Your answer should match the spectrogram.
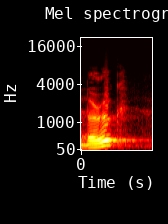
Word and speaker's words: Baruch: All right, so verse 45, the word that Jeremiah the prophet spake unto Baruch. Now, that's how you say it. I Googled it and everything, all right? I made them pronounce it to me.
